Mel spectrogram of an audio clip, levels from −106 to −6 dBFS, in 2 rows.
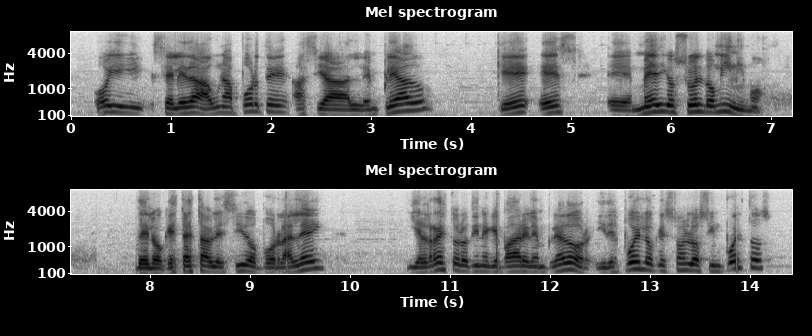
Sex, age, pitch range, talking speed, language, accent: male, 40-59, 130-180 Hz, 160 wpm, Spanish, Argentinian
